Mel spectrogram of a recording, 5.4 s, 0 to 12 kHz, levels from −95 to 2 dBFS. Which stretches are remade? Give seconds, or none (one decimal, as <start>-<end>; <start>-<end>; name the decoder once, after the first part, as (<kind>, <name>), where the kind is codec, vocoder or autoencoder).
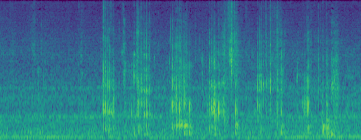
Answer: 0.0-2.2 (vocoder, Vocos); 3.2-5.4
